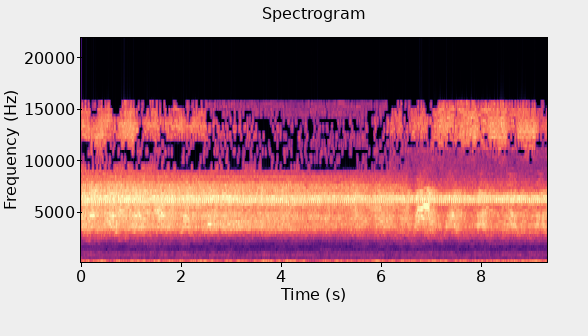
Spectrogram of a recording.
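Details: Cicadas calling in the bamboo grove of Yongsan Family Park on a summer day: a dense, unbroken high shrill hiss with slight waves in loudness, over a faint low rumble of park noise.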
